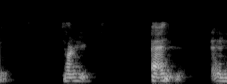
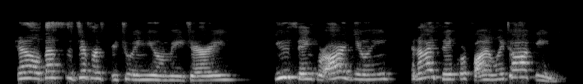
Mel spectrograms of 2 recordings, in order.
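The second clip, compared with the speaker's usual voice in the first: put-on yelling, raised and pitched up; 6 semitones higher than usual. Retelling a movie scene as Rod Tidwell calling after someone leaving: imitating Rod Tidwell yelling. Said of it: "Rod Tidwell yells at".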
